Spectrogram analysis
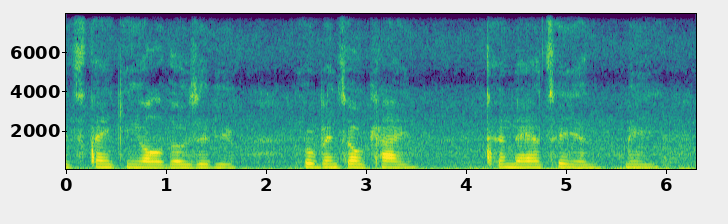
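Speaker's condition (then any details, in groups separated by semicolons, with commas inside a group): ALS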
